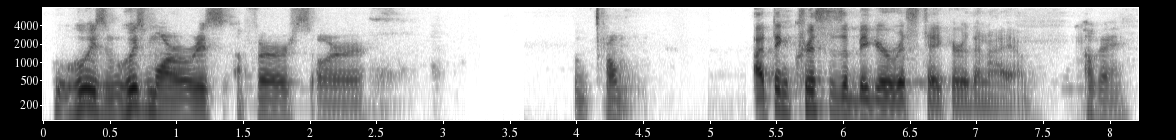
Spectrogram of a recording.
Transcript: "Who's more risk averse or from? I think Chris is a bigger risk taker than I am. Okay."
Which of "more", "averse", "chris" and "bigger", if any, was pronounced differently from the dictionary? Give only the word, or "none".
averse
